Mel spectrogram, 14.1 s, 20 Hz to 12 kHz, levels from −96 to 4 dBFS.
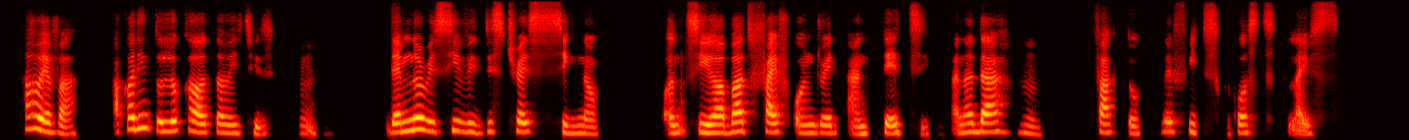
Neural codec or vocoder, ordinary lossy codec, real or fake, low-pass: codec, 24 kHz, 0.9 kbps, DualCodec; none; fake; none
